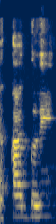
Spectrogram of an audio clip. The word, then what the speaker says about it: Akpagbili: Kunda Kids, Book Nook by Nana Redamwa and Kofi Akpagbili.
